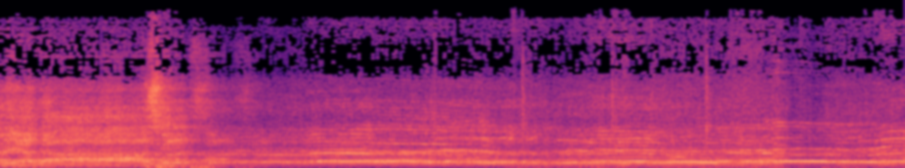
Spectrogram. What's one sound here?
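A young man chants loudly into a microphone through loudspeakers.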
